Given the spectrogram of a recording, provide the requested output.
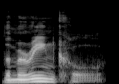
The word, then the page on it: marine corps: British English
